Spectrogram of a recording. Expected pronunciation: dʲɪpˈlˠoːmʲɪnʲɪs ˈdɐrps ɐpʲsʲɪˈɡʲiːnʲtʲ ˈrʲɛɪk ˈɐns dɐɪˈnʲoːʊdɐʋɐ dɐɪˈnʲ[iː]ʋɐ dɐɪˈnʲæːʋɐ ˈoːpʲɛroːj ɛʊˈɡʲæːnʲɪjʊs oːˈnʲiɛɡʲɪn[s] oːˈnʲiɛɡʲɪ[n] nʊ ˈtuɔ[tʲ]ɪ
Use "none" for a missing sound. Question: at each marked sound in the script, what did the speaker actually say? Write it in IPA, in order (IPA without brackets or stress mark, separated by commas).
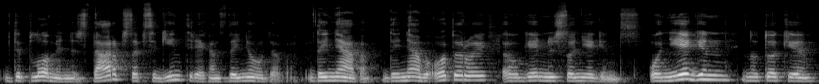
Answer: æː, s, n, kʲ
